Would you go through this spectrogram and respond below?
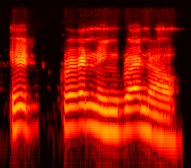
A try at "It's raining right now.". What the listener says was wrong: Okay, so you need to work on the contraction. You don't have the contraction down. It is the same as it's. It's.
